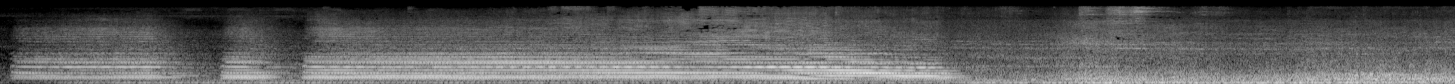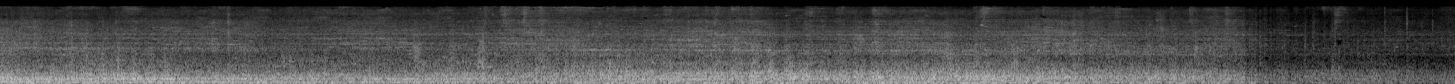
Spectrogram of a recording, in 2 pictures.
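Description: Freight locomotive air horn sounding a multi-note chord at a grade crossing: a long blast, a short one, then a long blast held about six seconds. Then the train rolls past with a steady rumble and clickety-clack of wheels on rail joints, dropping off near the end.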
